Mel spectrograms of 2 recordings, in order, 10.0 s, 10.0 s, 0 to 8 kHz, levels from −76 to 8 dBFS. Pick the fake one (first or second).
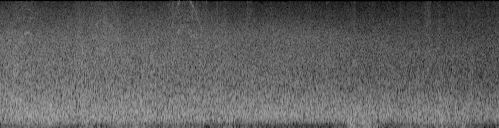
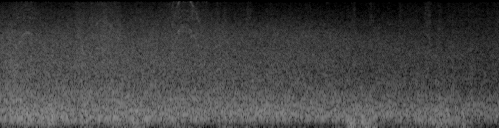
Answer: second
